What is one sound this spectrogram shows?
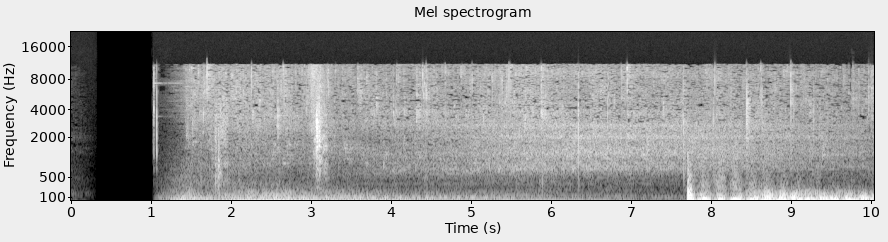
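A low wind rumbles through an echoing cave.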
